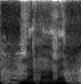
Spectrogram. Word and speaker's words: Snohomish: in snow Snohomish County I'm sure I pronounced that wrong you nailed it Snohomish snow homish I think it's sish snow homish it could be snah Hamish it could be snow Hamish it could be snah homish I have no [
